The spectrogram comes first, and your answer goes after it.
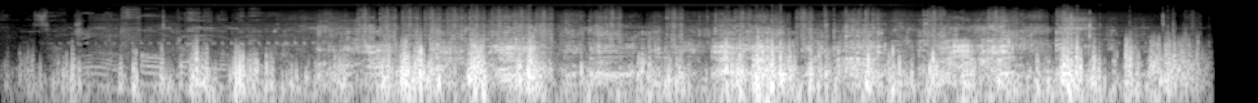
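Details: Lions at Timbavati during mating, a male apparently new to the pride mounting a pride female and asserting dominance with some fighting; loud, rough growling roars in bursts, overlapped by human voices and some vehicle noise.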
